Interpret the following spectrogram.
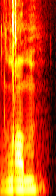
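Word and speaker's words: Gqom: So there's then Amapiano, there's Gom, or pronounced Gom, Okay.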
